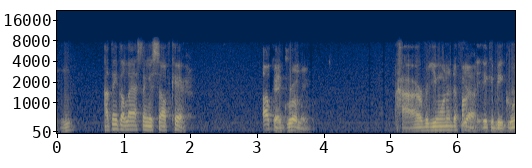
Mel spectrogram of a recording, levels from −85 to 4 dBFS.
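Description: Throughout the speech a steady 100 Hz buzz rises and falls with the level. This is a filter restarted on every block: it loses its state, so each block starts with a small transient.

Also throughout, the background swells in pauses and ducks by about 10 dB under loud syllables, squashing the dynamics. This gain pumping is likely a limiter clamping an overdriven microphone gain.

At 3.43–3.45 s, 5.17–5.19 s, 5.85–5.87 s, 5.89–5.91 s and 6.63–6.65 s, 20 ms stretches turn briefly rougher and noisier without any gap. Each is a lost packet rebuilt from error correction, decoded from a low-bitrate copy carried in the next packet.

At 3.79–3.84 s, 4.68–4.73 s and 4.88–4.93 s, brief smears or wobbles replace about 20 ms of audio, and the middle one stretches timing by roughly 10 ms. These are short concealed packet losses, filled by extending the preceding sound.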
